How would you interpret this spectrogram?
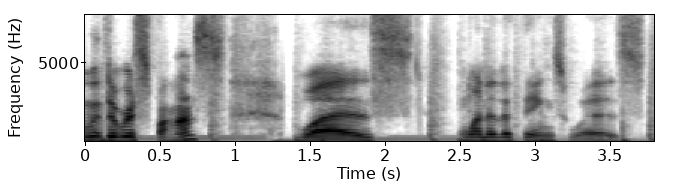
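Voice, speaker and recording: A woman's voice: on the low side, extremely slow, music in the background. A woman in her thirties, a writer being interviewed over a video call on a headset mic at home, talking candidly and laughing at herself. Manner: candid, self-deprecating, laughs often. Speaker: guest writer. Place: home room with bookshelves.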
